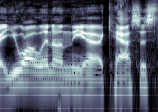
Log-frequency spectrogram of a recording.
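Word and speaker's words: Casas: One thing I love about Cassis, and I wish it was just Cassis. I wish we could all just agree it's pronounced Cassis.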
